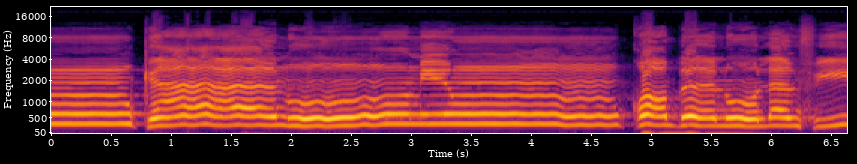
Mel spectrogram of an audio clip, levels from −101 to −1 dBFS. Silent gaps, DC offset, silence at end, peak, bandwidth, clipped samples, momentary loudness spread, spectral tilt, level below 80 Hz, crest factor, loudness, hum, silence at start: none; under 0.1%; 0 s; -8 dBFS; 12 kHz; under 0.1%; 6 LU; -2.5 dB/octave; -68 dBFS; 10 dB; -19 LUFS; none; 0 s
